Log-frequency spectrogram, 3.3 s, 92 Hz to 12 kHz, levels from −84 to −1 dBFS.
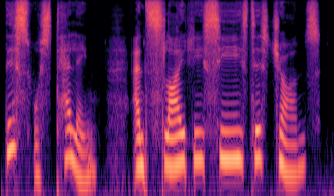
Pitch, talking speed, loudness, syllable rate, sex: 210 Hz, 145 wpm, -21 LUFS, 4.4 syllables/s, female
